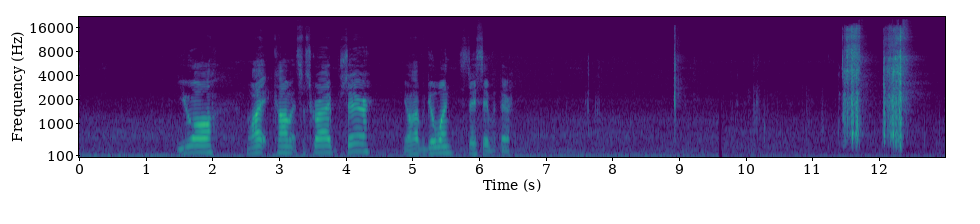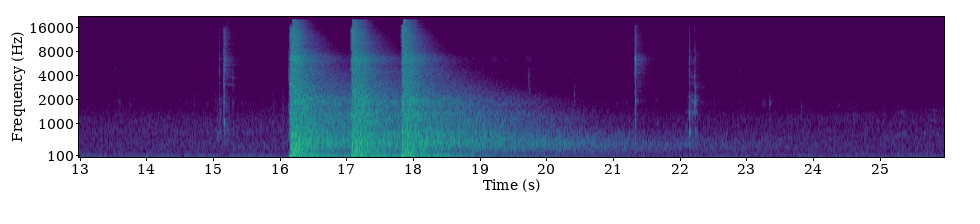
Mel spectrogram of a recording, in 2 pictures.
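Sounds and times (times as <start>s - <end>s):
gunshots with rolling echo: 16.2s - 22.2s
sharp cracks: 16.2s - 23.2s.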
